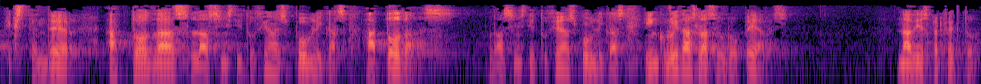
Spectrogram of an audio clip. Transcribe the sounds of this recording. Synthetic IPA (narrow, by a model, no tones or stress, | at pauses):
e̞kst̪e̞nd̪e̞ɾat̪o̞ðazlasinst̪it̪uθjone̞spuβlikasat̪o̞ða̰s | lasinst̪it̪uθjo̞ne̞spuβlikasiŋkluiðazlase̞wɾo̞pe̞a̰s | nað̞jeespe̞ɾfek̚t̪o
